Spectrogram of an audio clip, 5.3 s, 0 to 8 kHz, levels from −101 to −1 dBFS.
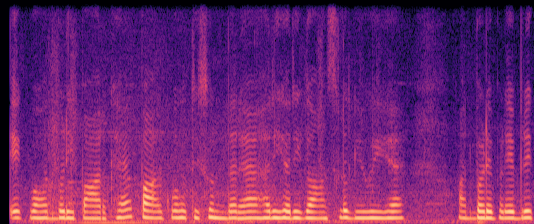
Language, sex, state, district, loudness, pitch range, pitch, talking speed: Hindi, male, Punjab, Pathankot, -16 LUFS, 230-235 Hz, 230 Hz, 225 wpm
